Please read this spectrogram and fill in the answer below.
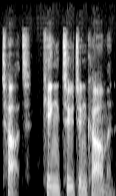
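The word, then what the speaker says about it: Tutankhamun: king's name properly haha love the enthusiasm it's pronounced Tut King Tuton caran or just King top for short all right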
